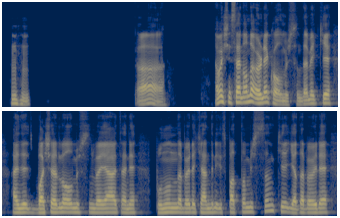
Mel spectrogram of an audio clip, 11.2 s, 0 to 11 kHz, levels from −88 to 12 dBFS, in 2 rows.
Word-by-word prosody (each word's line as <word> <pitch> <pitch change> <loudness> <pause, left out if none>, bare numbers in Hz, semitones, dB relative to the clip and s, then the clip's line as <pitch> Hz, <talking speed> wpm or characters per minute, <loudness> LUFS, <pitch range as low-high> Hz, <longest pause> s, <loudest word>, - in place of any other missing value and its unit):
Hı - - -3
hı. 105 -5 -6 1.8
A! 110 -3 -1 0.9
Ama 180 +1 +3
şimdi 160 -3 -4
sen 160 -1 +5
ona 165 +4 +4
örnek 155 +4 +4
olmuşsun. 100 -1 -2
Demek 125 +2 -2
ki, 135 0 +1 0.2
hani, 125 0 +2
başarılı 120 +3 +3
olmuşsun 130 -1 -1
veyahut, 125 0 +3
hani, 125 0 -1 0.3
bununla, 130 +1 0
böyle, 130 0 0
kendini 125 +1 -1
ispatlamışsın 140 +6 -3
ki 175 -2 -8
ya 130 -4 -1
da 125 -1 0
böyle, 130 +1 +1
130 Hz, 130 wpm, -21 LUFS, 125-135 Hz, 1.8 s, sen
